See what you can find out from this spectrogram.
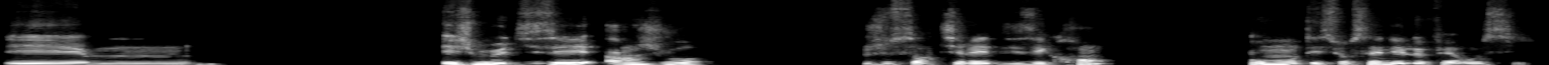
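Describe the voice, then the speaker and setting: A woman's voice: fairly low pitch, fairly even intonation, unhurried, pauses often, dark tone. A talkative woman from Congo, telling personal stories informally and with slang as an interview guest. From Congo, moved to Belgium aged six. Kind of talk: casual personal storytelling in an interview.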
